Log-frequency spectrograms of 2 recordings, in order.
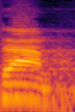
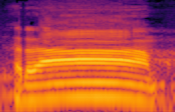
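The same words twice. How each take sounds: First: The word is said at normal length. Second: The word is drawn out and held longer. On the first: "ऐसे normal बोलिए" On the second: "इसको बोलिए"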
